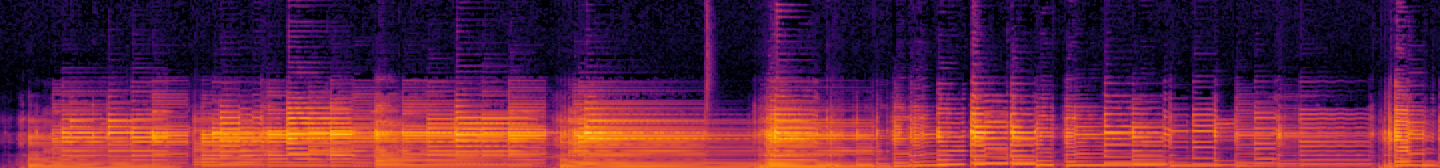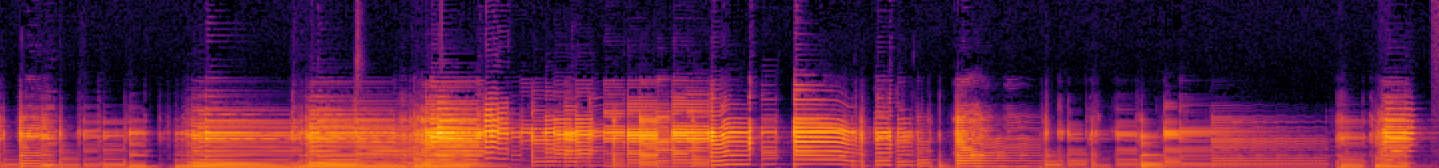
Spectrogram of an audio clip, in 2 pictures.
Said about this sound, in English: so I have a Whitfill Strat. Um, this one is, uh, it's kind of, um, not sure exactly what year Charles modeled it after. It's modeled after an older vintage Strat, so it is a little brighter. The pickups aren't super hot. They are a little brighter.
